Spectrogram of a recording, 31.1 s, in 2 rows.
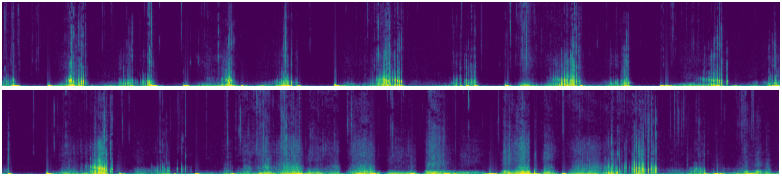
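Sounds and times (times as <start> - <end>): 
ear cleaning and massage scratching: 0.0 - 6.0, 6.6 - 8.1, 8.8 - 12.6, 13.2 - 15.8, 16.4 - 31.0
soft low thumps: 6.6 - 7.0, 16.4 - 16.9, 19.4 - 27.8.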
